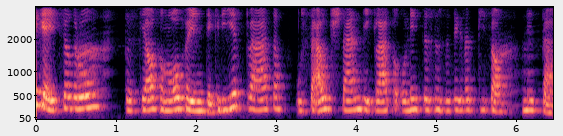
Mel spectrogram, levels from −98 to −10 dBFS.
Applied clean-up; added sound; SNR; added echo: neural mask model DeepFilterNet 3.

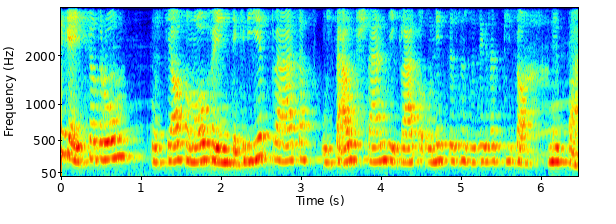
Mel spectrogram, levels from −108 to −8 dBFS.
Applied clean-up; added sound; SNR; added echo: neural separator model SepFormer DNS4.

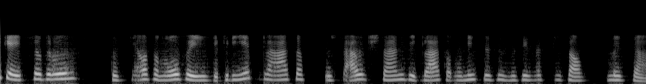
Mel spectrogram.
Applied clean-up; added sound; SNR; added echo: neural separator model SepFormer WHAMR!.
